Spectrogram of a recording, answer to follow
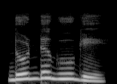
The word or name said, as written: ದೊಡ್ಡಗೂಗಿ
